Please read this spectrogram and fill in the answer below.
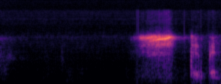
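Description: Near silence, then about a second and a half in a short, breathy sound from a man's voice.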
